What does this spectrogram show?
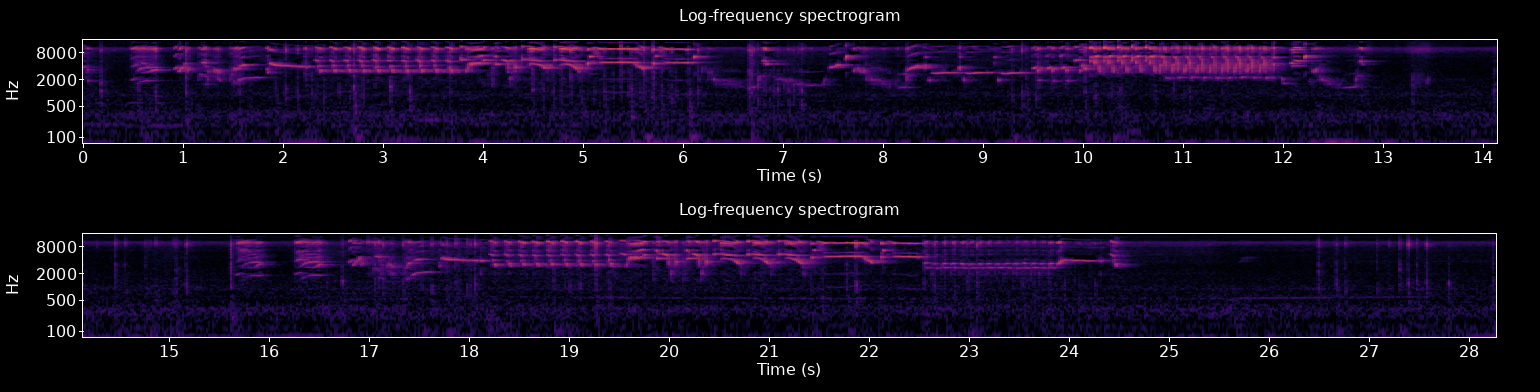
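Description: A songbird chirping and trilling in high, repeated phrases, mixed with the clicks of typing on a computer keyboard.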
